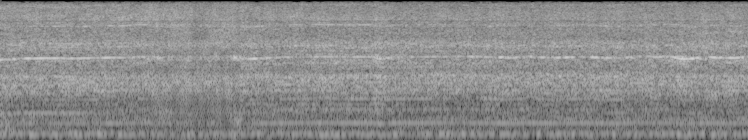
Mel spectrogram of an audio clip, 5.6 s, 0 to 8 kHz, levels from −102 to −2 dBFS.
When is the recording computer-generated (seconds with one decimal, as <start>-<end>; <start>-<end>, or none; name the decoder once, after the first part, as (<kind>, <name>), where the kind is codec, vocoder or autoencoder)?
1.1-1.8 (codec, HILCodec)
